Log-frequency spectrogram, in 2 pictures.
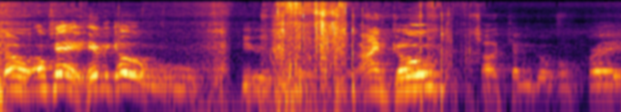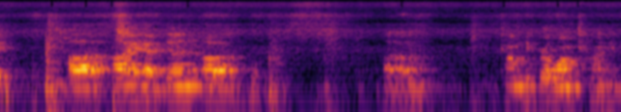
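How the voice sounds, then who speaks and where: A man speaks very slowly with a fairly high pitch, very wide pitch swings, big swings in loudness and long, frequent pauses. The room echo is audible and background noise is noticeable. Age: 60s. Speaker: comedian. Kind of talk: stand-up; casual chat. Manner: halting.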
